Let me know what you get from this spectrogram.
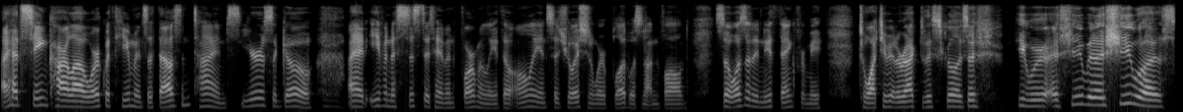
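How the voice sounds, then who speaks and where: A blunt, irreverent man with a bright, forceful and lively voice reads a novel aloud as a podcast co-host, dropping in joking commentary. The recording is dry and slightly dull. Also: a little high, normal speed, no room sound.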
